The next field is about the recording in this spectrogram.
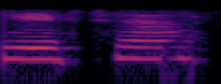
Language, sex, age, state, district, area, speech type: Kashmiri, female, 18-30, Jammu and Kashmir, Kulgam, rural, conversation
